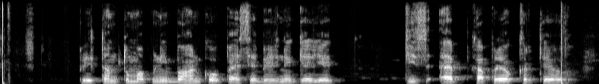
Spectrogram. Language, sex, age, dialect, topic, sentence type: Hindi, female, 25-30, Hindustani Malvi Khadi Boli, banking, statement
